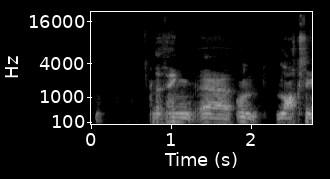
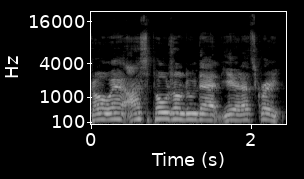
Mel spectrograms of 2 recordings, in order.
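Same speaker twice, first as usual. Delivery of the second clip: high, loud silly sheriff voice; imitating the sheriff from the movie, high and loud; mock sheriff; 7 semitones higher, 4 dB louder than usual. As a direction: ham up a dopey small-town sheriff. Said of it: "where the sheriff's like".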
